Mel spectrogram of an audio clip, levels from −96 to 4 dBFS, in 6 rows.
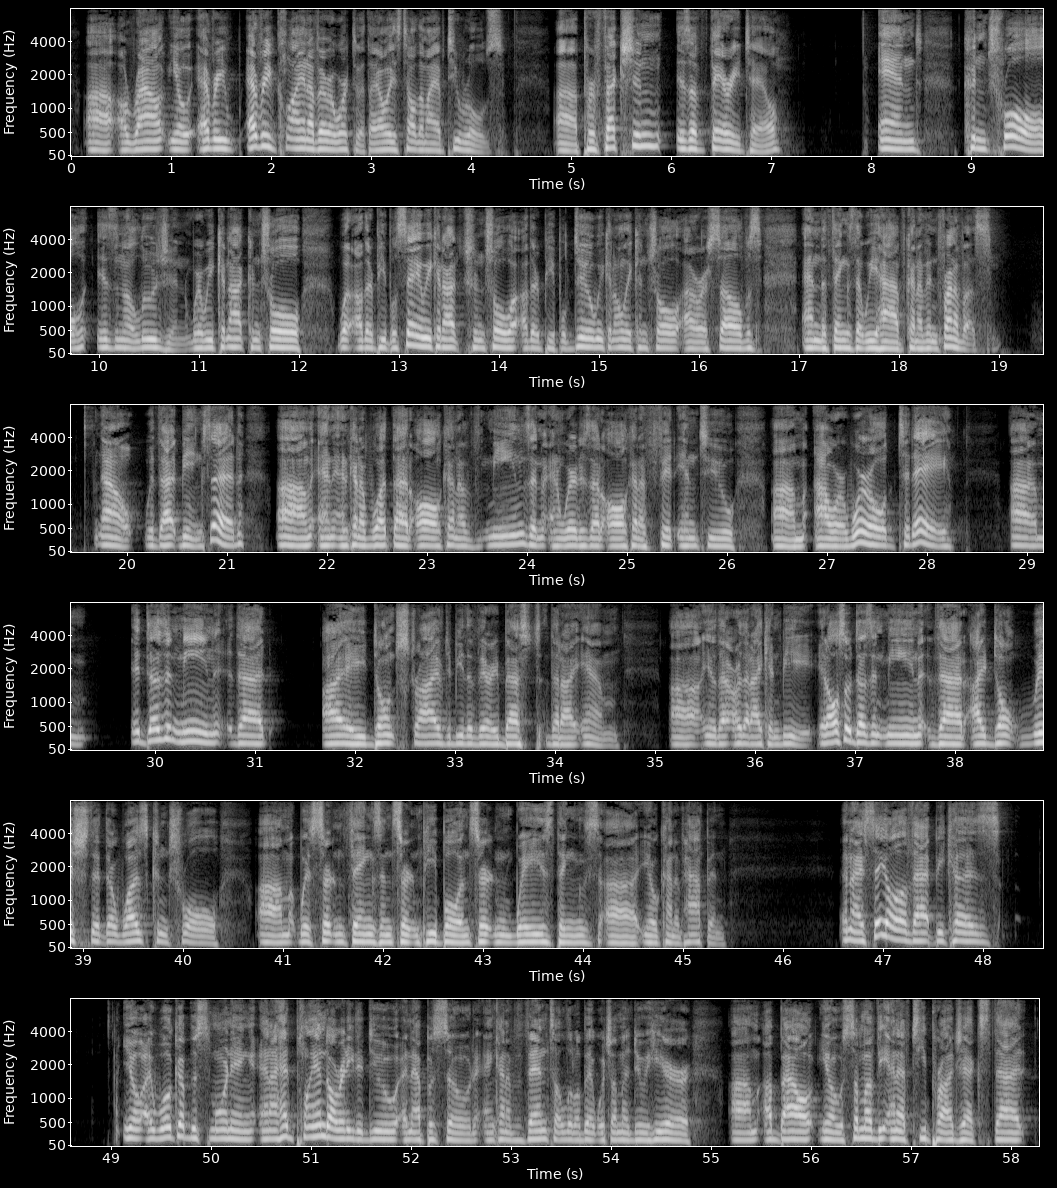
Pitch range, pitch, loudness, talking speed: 150-170 Hz, 155 Hz, -19 LUFS, 200 wpm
